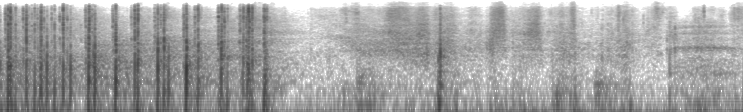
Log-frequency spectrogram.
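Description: A deck of Moonology oracle cards is shuffled by hand, giving a fast run of crisp, close riffling slaps for about a second and a half. Softer rustling and a single sharper card snap follow.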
